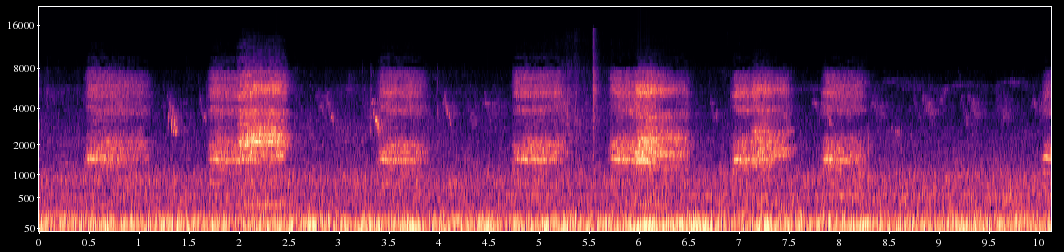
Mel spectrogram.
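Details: Hooded crow nestlings clamour for food when the father appears with it, giving a rapid series of about eight hoarse, grating calls in quick bursts, some overlapping, against a constant low-pitched background hum.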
